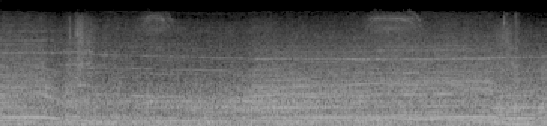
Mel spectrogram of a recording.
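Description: A racing car engine drones at Spa in a sim racing game, a loud continuous roar with shifting pitch as the car accelerates and changes gear, close and steady throughout.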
